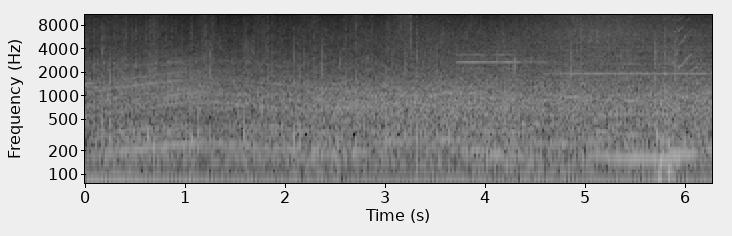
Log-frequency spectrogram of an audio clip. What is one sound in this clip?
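Footsteps tread on concrete steps.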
